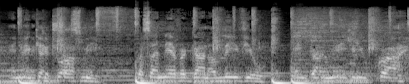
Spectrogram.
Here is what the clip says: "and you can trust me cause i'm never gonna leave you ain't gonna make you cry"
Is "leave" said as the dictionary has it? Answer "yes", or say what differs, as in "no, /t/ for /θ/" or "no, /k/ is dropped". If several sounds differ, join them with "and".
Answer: yes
